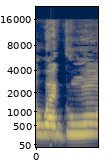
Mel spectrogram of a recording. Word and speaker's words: wagon: d'accord mais oui oui pour la prononciation on va prononcer un wagon un WC et pas le W comme le V vu le le contact en fait avec des langues proches de l'anglais par que néerlandais est une langue de la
